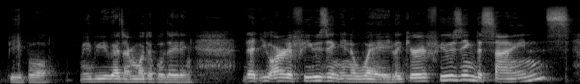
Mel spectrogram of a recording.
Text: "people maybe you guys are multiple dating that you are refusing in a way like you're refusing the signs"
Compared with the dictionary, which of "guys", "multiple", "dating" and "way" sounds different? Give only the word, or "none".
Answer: none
